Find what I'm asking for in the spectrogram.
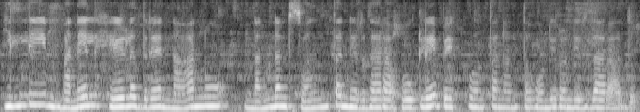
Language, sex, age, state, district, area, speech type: Kannada, female, 45-60, Karnataka, Mysore, rural, spontaneous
